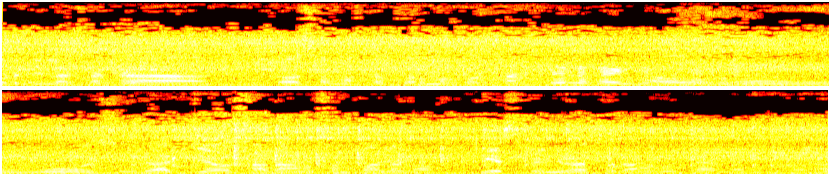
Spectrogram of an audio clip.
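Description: A man speaking steadily into reporters' microphones, over a constant low background rumble.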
